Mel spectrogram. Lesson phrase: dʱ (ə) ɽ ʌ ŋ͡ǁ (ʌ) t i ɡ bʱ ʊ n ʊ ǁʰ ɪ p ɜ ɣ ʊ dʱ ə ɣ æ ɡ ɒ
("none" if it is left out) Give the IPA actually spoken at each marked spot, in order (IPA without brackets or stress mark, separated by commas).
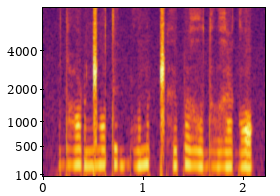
ɑ, ɔ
